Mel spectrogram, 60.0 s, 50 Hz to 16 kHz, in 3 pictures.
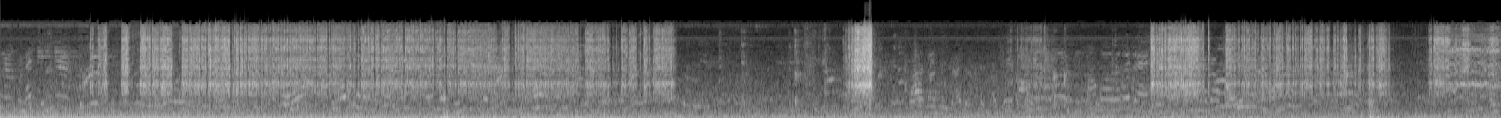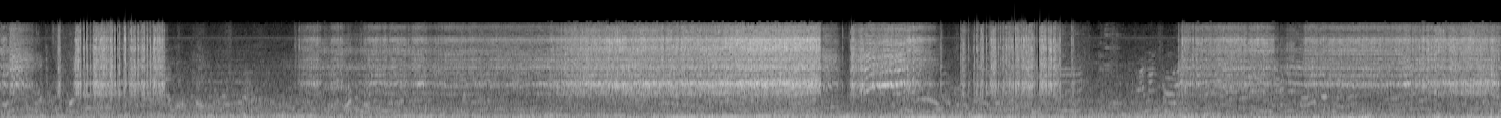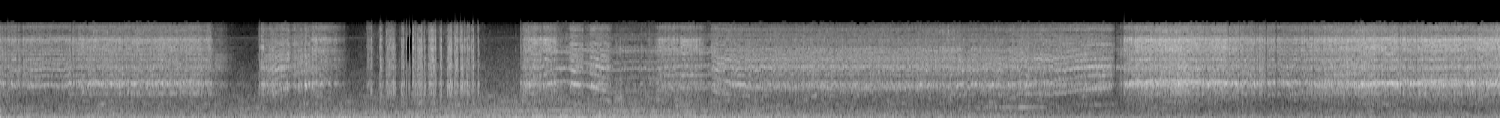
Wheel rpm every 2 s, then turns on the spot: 10, 30, 30, 30, 20, 20, 10, 20, 30, 60, 30, 10, 70, 70, 80, 80, 30, 20, 100, 90, 90, 60, 30, 80, 120, 110, 110, 130, 110, 140.
0-10 14-18 20-22 32-34 44-46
